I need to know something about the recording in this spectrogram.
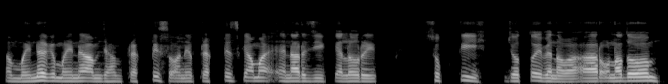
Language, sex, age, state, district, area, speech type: Santali, male, 30-45, West Bengal, Malda, rural, spontaneous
